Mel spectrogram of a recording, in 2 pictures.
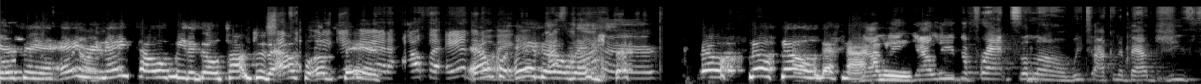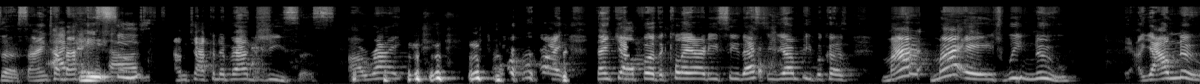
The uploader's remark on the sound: Please bare with us this episode as we had some unexpected technical issues.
